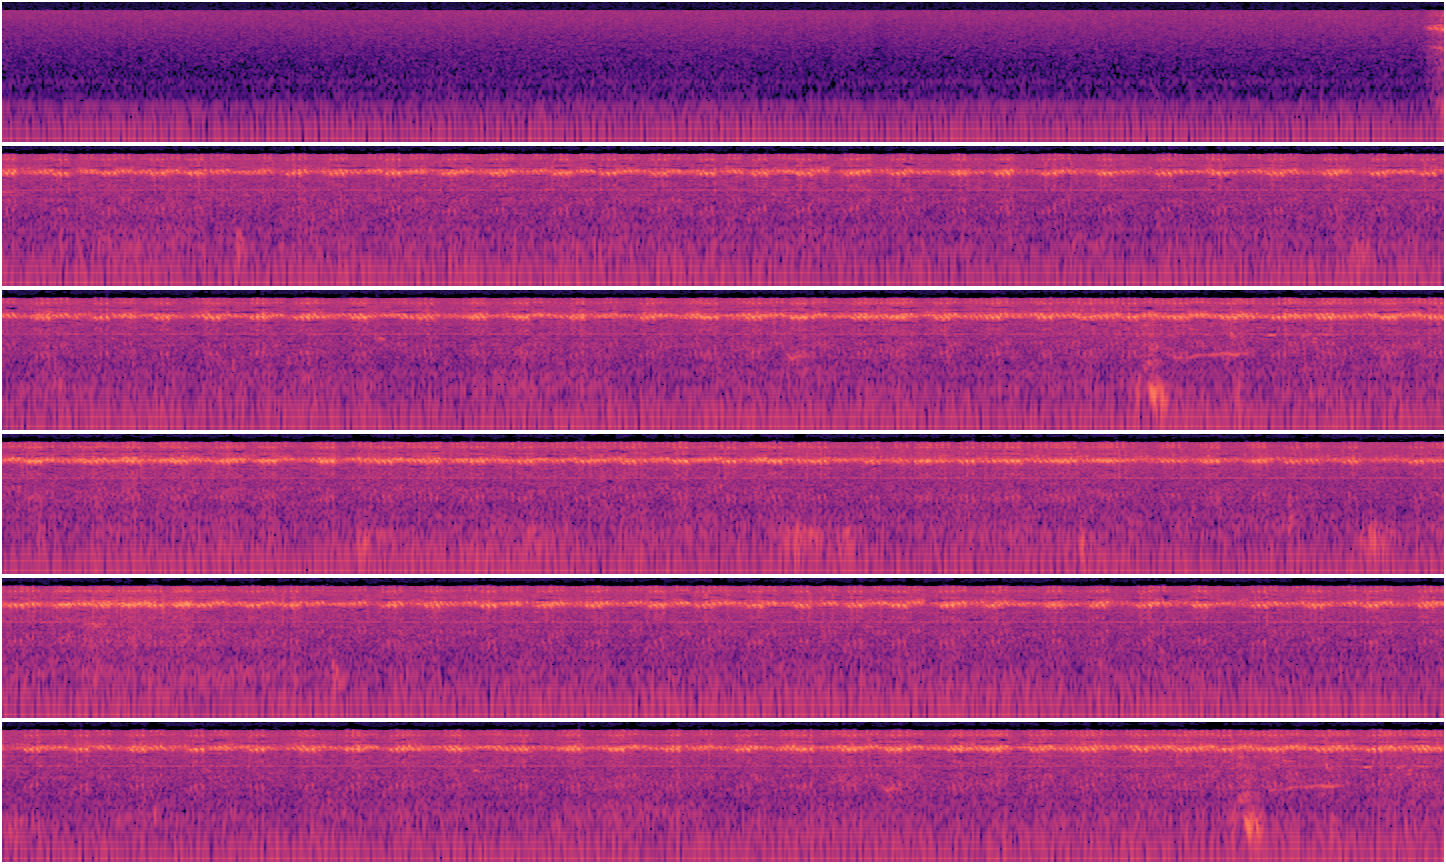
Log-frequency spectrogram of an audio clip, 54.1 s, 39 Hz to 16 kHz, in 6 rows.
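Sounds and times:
crickets trilling: 8.9 - 54.0.

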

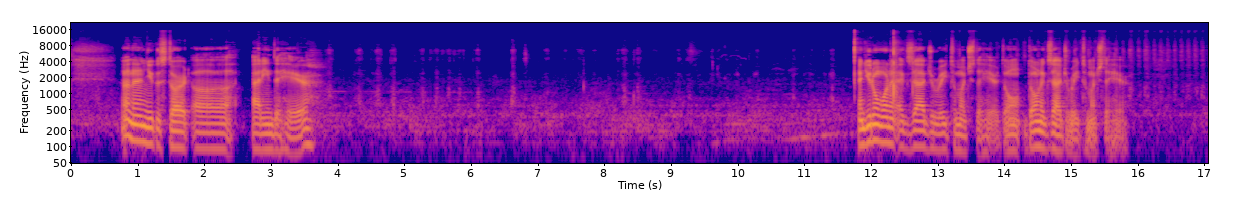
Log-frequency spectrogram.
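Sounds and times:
pencil strokes on paper: 14.8 - 17.0.

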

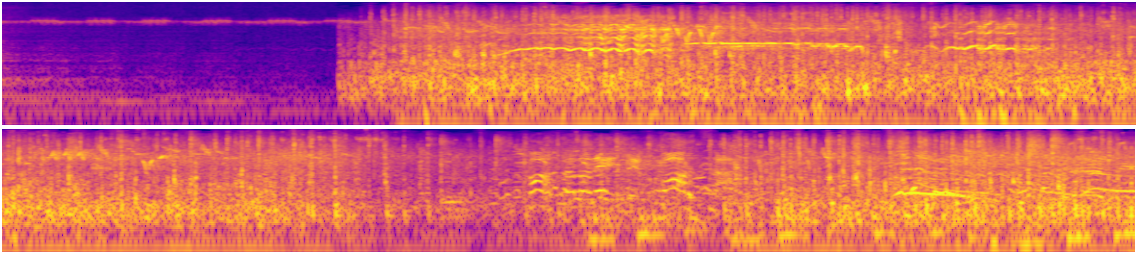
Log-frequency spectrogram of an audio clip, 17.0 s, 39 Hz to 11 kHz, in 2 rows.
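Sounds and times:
horses galloping hooves: 2.5 - 17.0
horses whinnying: 2.6 - 17.0.

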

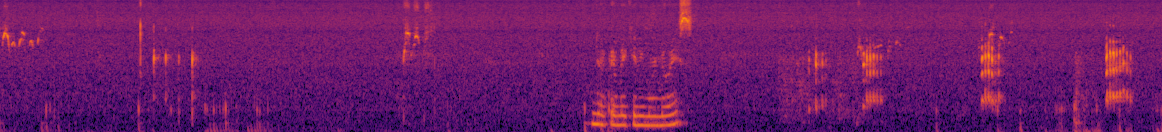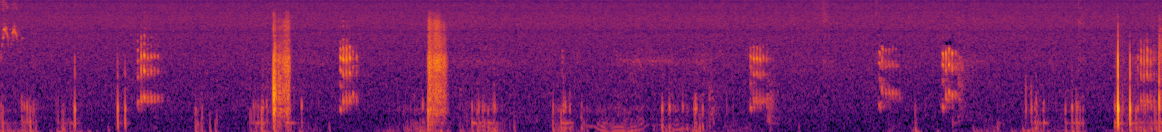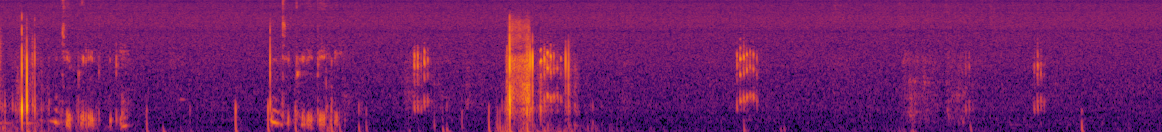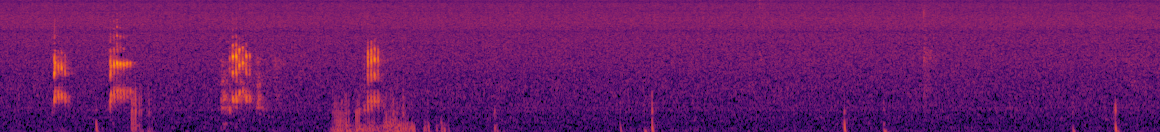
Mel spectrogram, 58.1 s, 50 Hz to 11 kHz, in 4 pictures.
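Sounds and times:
pheasant chick trilling: 0.0 - 0.6, 5.0 - 5.4, 12.3 - 12.7, 13.8 - 15.0
chick peeping softly: 0.0 - 0.7, 5.0 - 5.6, 10.0 - 11.4, 12.2 - 15.5
rumbling and rustling near microphone: 12.7 - 16.2, 16.9 - 24.3, 25.9 - 36.8, 47.7 - 49.3.

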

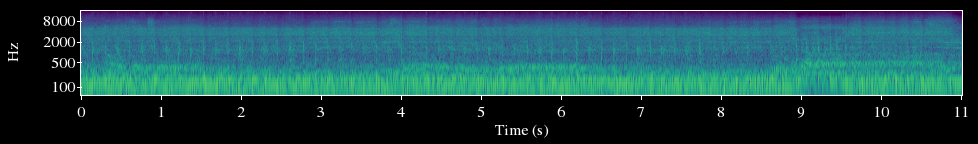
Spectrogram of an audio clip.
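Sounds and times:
distorted guitar and bass: 0.0 - 11.0
fast dense drumming: 0.0 - 11.0.

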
